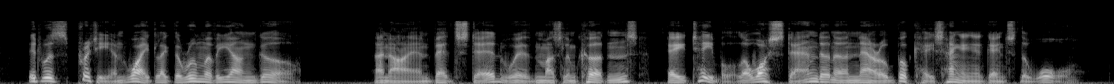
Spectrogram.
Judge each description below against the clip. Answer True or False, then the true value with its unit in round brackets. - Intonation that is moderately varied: False (6.8 semitones)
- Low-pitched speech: True (90 Hz)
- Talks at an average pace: True (160 wpm)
